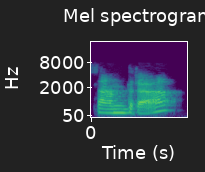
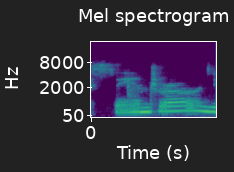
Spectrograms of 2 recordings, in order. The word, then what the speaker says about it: Sandra: So in Poland, it's pronounced Sandra with like a rolling R, but in America, I don't really like feel the difference.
